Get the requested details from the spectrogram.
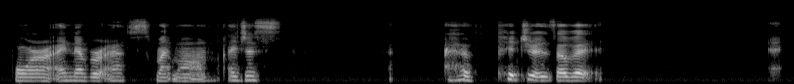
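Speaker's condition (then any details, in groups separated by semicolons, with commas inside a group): Mild cerebral palsy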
